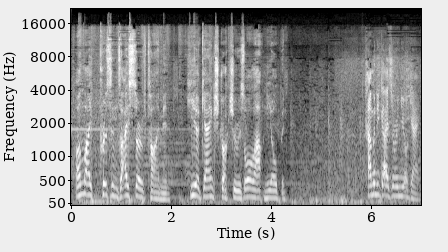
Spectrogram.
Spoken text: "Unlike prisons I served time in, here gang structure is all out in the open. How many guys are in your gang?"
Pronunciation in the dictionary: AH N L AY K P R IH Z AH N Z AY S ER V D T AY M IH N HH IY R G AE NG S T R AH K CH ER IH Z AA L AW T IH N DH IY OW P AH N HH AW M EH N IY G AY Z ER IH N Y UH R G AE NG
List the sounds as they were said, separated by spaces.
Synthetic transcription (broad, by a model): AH N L AY P R IH Z AH N Z AY S ER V T AY M IH N HH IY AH G AE NG S T R AH K CH ER IH Z AA L AW T N DH IY OW P AH N HH AW M EH N IY G AY Z ER IH N Y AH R G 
